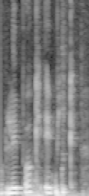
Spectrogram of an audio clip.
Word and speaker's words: Lepok Epik: Le Facebook, c'est l'époque épique. Donc, euh, comme ça se prononce en créole, L-E-P-O-K, E-P-I-K, euh, en, deux, en deux mots, l'époque épique.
